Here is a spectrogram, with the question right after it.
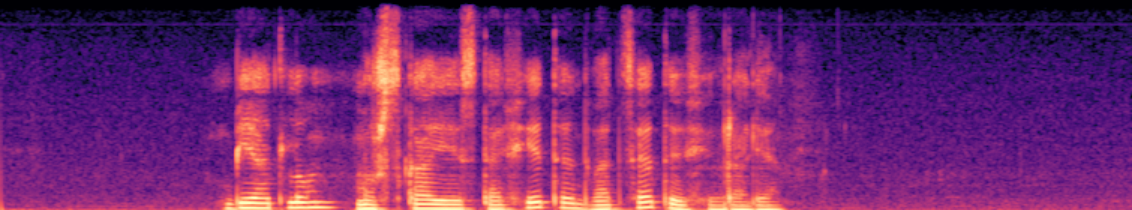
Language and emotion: Russian, neutral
